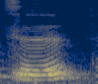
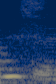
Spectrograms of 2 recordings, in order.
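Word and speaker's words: 词: 다음께 그래서 새로 나온 단어 다음께 츠. 츠. 그렇죠? 츠. 자, 단어예요. 단어는 사라고 불려지고 이렇게 발음합니다.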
